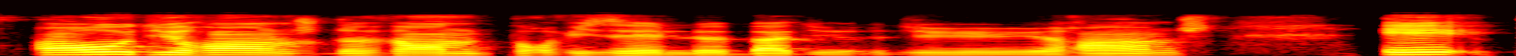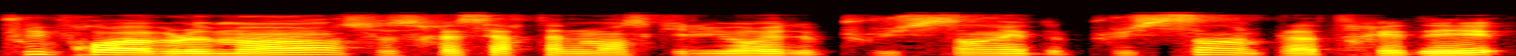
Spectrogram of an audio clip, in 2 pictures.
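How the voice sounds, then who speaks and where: A man talks through trading charts in a loose, chatty way, often pausing with fillers. His mid-pitched voice comes through a dry, slightly dull mic with no room sound. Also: a bit bright, no room sound. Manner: chatty, hesitant with many "euh" fillers. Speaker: market analyst. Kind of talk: screen-share market review.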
